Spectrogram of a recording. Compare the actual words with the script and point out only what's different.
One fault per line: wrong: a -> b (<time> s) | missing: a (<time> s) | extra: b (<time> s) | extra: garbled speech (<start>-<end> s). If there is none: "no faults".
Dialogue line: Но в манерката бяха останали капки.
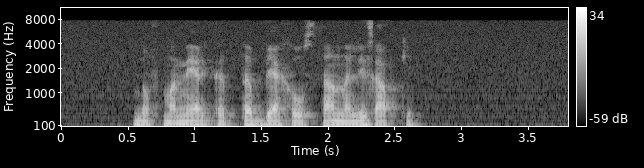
no faults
